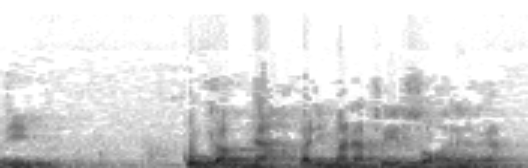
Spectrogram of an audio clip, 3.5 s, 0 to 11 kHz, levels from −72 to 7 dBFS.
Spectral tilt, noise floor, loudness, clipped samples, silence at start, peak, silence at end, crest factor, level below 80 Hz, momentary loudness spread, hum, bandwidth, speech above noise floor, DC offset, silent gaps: -8.5 dB/octave; -36 dBFS; -13 LUFS; under 0.1%; 0 s; 0 dBFS; 0 s; 14 dB; -46 dBFS; 9 LU; none; 6.6 kHz; 24 dB; under 0.1%; none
